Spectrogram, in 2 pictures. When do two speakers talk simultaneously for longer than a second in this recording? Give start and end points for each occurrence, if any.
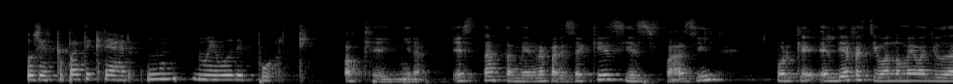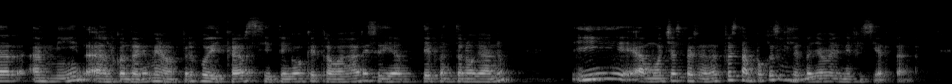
none

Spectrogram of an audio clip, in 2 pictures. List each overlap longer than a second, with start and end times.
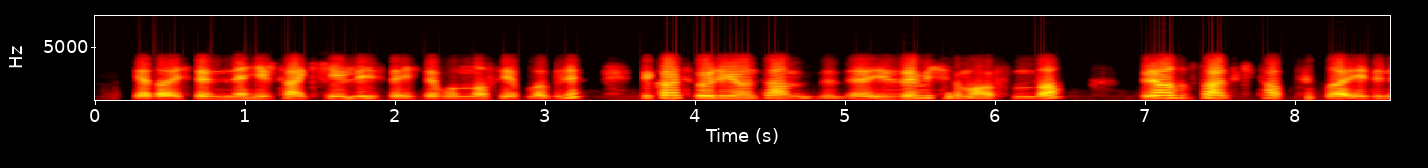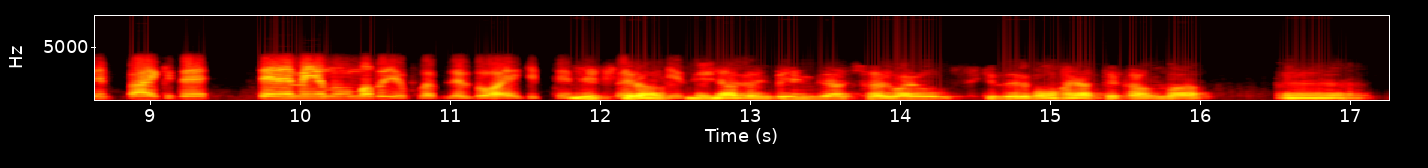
11.8-13.1

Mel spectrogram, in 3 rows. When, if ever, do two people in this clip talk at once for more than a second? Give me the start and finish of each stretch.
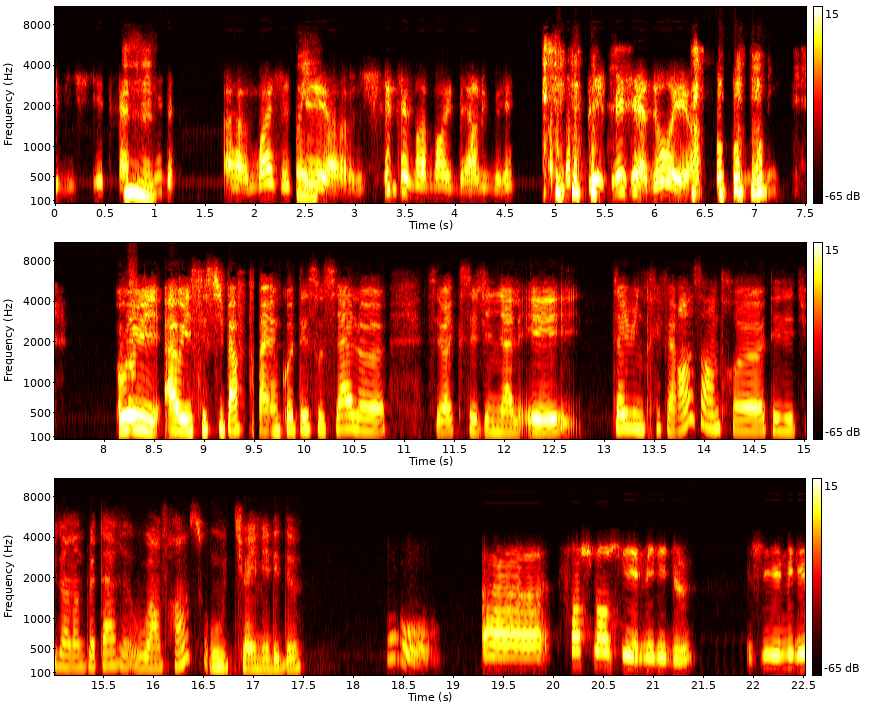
none

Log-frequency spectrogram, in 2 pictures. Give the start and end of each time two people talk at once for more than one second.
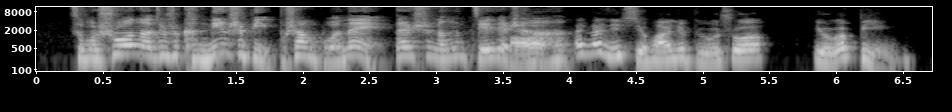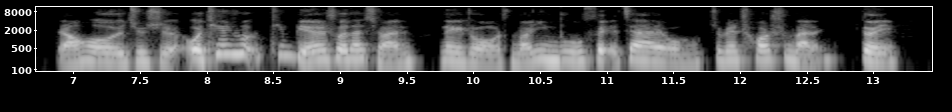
none

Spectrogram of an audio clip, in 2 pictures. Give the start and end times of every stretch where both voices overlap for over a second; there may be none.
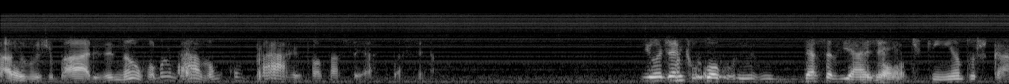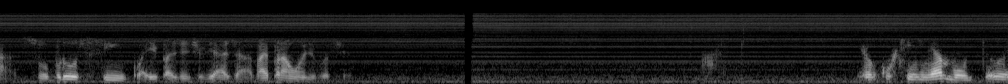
none

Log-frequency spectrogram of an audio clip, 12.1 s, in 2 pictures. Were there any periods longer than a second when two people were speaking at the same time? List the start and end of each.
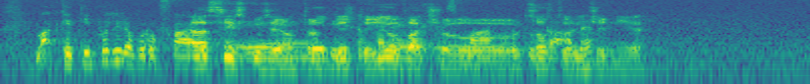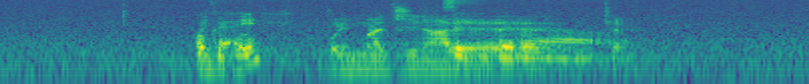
1.4-4.5, 9.4-10.8

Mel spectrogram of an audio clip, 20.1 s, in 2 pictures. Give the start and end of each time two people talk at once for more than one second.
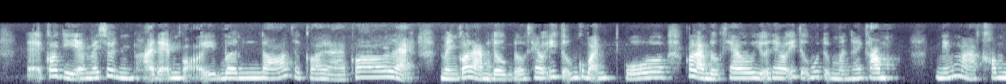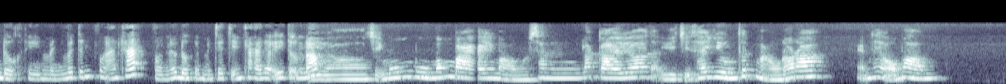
none

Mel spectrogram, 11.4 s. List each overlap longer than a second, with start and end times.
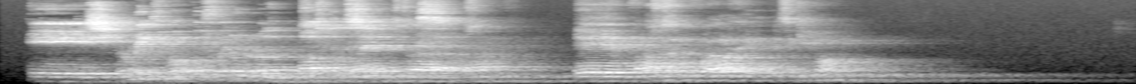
3.0-4.4

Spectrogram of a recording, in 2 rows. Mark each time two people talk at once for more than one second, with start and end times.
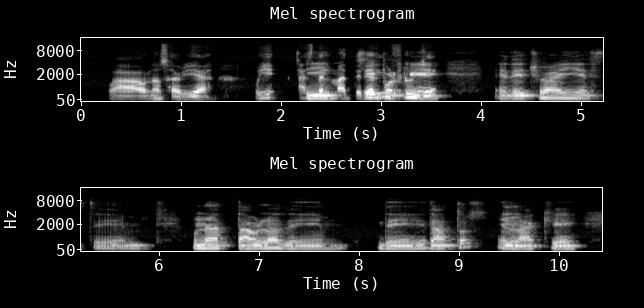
2.2-3.5

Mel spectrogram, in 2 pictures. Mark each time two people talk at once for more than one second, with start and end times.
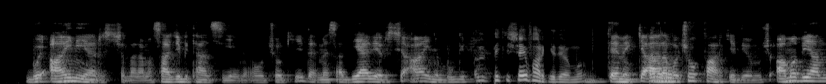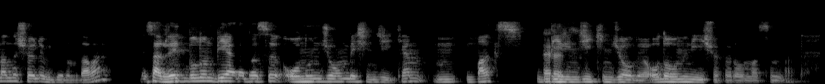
none

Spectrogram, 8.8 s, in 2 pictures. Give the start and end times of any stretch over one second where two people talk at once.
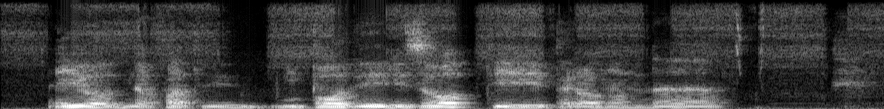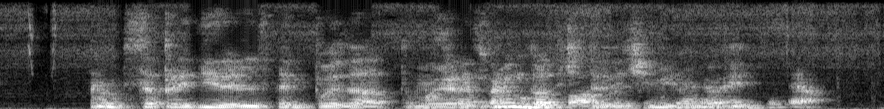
6.4-8.2

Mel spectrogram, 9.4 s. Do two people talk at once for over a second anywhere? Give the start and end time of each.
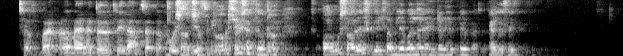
2.5-4.1

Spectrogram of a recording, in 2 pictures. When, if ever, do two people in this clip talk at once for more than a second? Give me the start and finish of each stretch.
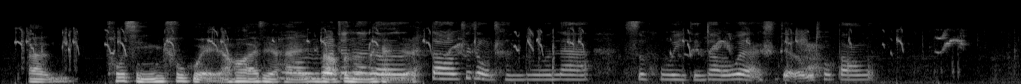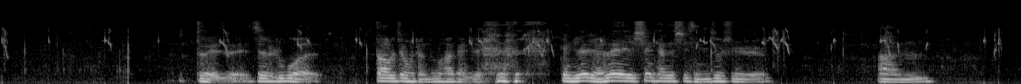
2.8-4.2

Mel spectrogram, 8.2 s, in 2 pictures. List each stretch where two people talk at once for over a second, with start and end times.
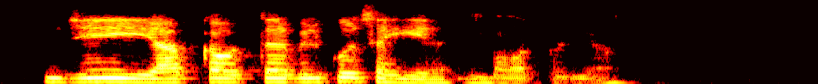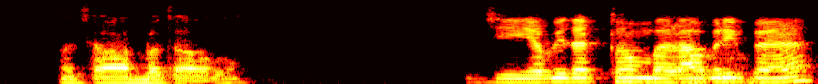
none

